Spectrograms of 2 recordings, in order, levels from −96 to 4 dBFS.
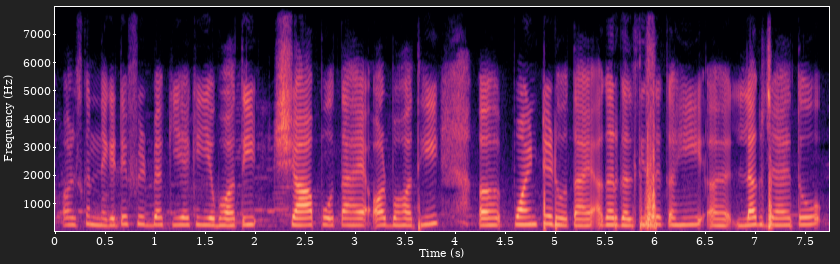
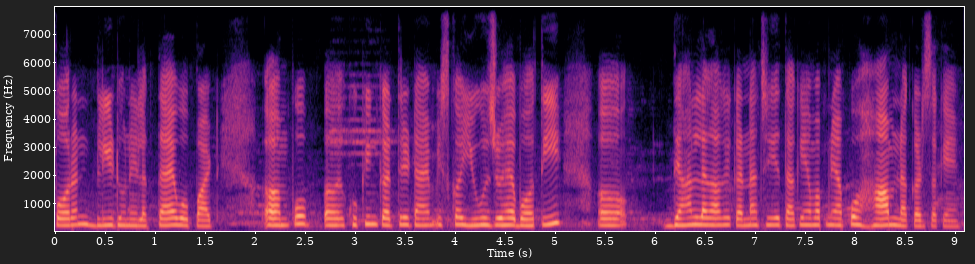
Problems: constant background noise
